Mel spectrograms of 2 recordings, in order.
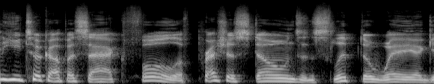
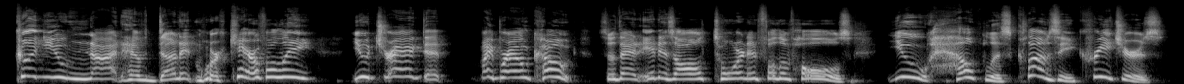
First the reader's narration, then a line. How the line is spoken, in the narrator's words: As soon as the dwarf had recovered from his first fright, he cried with his shrill voice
